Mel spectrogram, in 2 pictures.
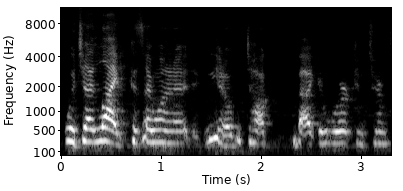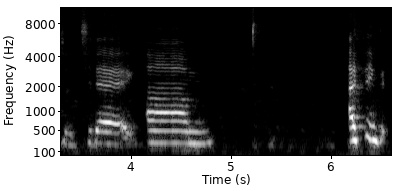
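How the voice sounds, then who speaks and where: A woman hosting a conversational interview over a video call, reading passages aloud and talking with frequent pauses and fillers. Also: on the high side, fairly even intonation, darkish tone, breathy edge, no room sound, low-quality recording. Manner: hesitant, reads quotes aloud, many fillers. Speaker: interview host.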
